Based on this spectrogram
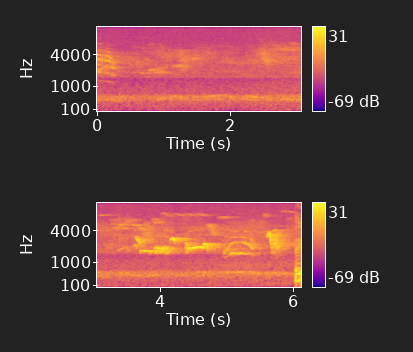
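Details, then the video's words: A common blackbird in a Hampshire garden, UK, sings rich, fluted, warbling phrases that grow louder toward the end, over a steady low background hum. "the black bird song is a beautiful melody and one of my favorite to hear [Music] [Music] they"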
